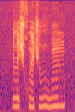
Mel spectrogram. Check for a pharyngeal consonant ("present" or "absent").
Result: absent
